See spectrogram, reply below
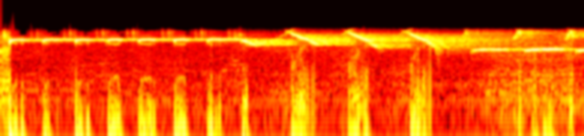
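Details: Caged pet canary in full song, a loud singer heard almost all day: a steady run of clipped repeated notes over a high held tone, then several sweeping downward whistles and a thin sustained note.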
